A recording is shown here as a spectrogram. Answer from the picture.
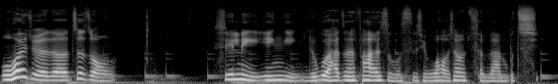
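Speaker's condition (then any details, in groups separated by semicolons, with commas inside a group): No condition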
